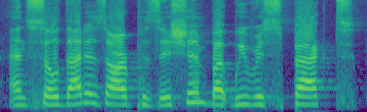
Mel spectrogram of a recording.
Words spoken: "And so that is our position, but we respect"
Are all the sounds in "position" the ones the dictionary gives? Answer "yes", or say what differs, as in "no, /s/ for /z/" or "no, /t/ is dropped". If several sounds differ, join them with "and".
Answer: yes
